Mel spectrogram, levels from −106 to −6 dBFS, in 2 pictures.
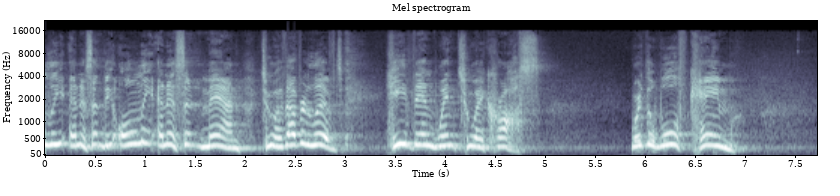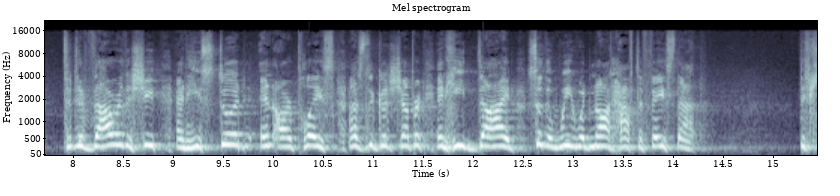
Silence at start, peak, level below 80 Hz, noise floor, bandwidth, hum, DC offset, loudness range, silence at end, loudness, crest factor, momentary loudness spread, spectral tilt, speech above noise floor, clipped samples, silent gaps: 0 s; 0 dBFS; -66 dBFS; -50 dBFS; 16 kHz; none; under 0.1%; 3 LU; 0 s; -14 LUFS; 14 dB; 8 LU; -5 dB/octave; 37 dB; under 0.1%; none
